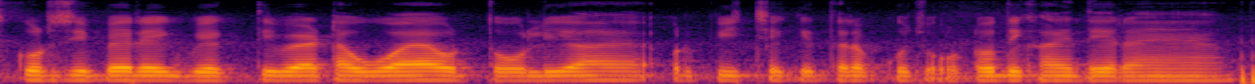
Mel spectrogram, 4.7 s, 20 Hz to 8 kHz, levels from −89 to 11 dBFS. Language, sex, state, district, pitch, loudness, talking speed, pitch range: Hindi, male, Uttar Pradesh, Shamli, 115 Hz, -17 LUFS, 255 wpm, 115-120 Hz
